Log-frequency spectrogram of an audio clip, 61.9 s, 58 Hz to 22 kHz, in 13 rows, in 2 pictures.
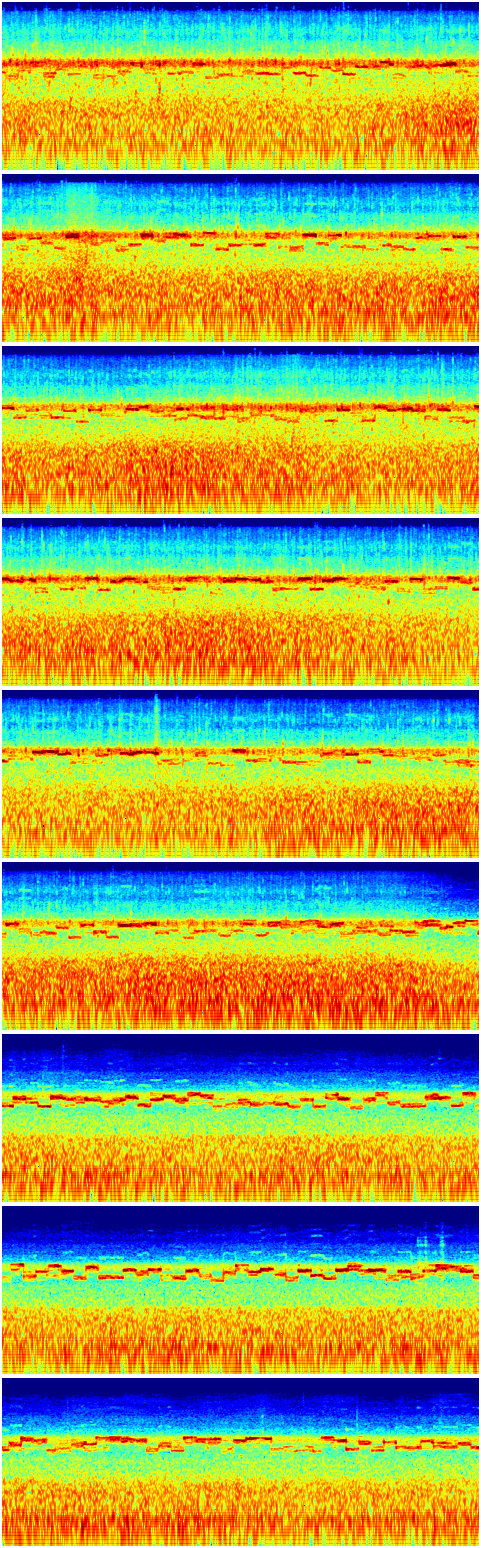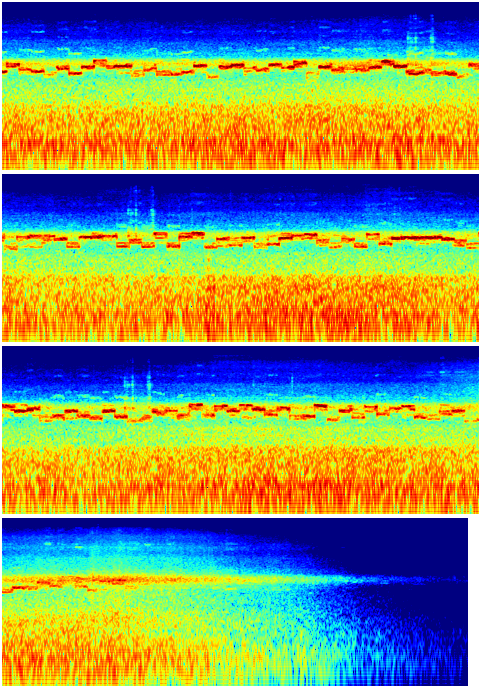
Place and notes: Derivè recorded with Zoom H6, and transducer with a digital reproductor. La Barranquea, Valle de Guerra. Isla de Tenerife. WLD 2015 #WLD2015
San Cristóbal de La Laguna, Santa Cruz de Tenerife, Spain, 17 July, 20:00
